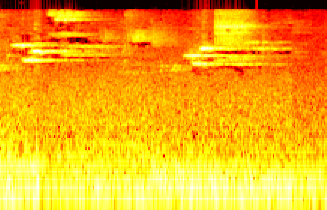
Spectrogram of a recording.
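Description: Wood thrush singing two fluted song phrases about two seconds apart, each a few clear notes that end in a higher, thinner trill.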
